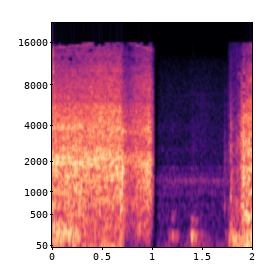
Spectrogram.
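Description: Jigsaw cutting a curved hole in a wooden countertop sheet, a steady buzz that cuts off under a second in.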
